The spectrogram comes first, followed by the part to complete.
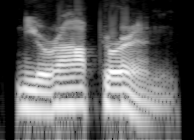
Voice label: "neuropteran", American

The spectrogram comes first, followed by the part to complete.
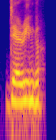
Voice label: "derringer", Indian

